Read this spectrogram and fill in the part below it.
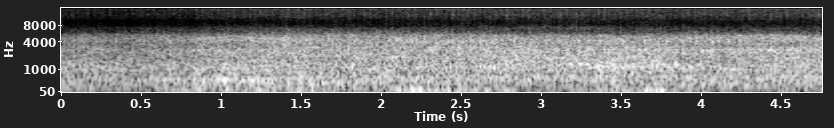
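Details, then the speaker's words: Car with overheating complaint, running hot in traffic and cooling at speed, used replacement engine fitted 2-3 months earlier: steady, even idle with no knock, tick or misfire; no coolant pressurising, so warped head/head gasket unlikely; radiator seepage found. "ถ้าเป็นอาการของเอ่อฝาสูบโก่งหรือว่าปะเก็นฝาสูบรั่วนะอาจารย์ก็น่าจะเป็นน้ำดันแต่คันนี้น้ำไม่ดันน่ะสตาร์ทเครื่องก็ก็ปกตินี่อยู่นะครับ"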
